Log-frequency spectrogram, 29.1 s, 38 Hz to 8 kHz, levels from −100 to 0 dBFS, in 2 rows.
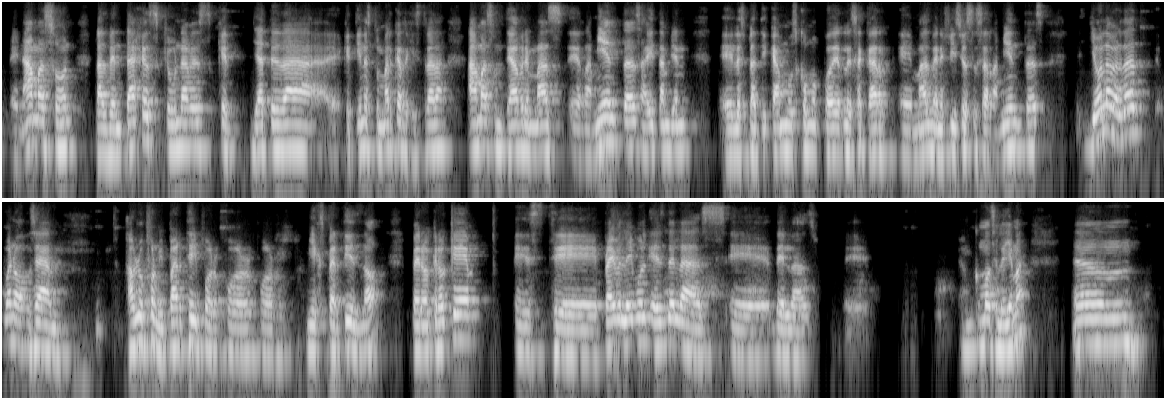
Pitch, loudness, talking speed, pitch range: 140 Hz, -19 LUFS, 145 wpm, 130-155 Hz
